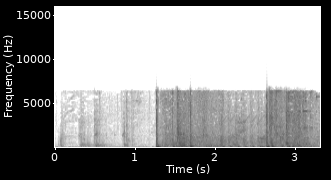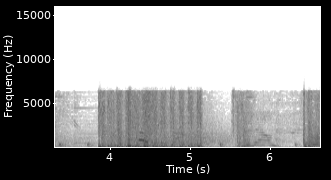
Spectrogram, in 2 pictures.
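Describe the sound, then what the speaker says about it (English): Rapid automatic gunfire from the Apex Legends video game, loud and dense in sustained bursts with short gaps, overlapping with talk from players. "And then somebody's firing."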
